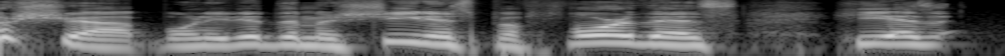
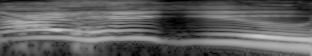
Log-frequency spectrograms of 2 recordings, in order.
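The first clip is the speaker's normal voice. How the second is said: put-on teenager's outburst; 9 semitones higher, slower than usual. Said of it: "just like a teenager saying".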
